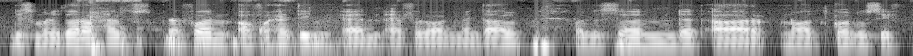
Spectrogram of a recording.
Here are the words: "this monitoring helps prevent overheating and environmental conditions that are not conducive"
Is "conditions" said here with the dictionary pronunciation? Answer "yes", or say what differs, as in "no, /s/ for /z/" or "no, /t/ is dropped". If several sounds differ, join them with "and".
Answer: no, /s/ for /ʃ/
